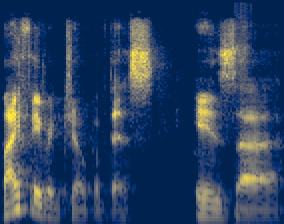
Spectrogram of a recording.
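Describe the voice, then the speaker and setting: A man's voice: sits low, lively intonation, measured pace, pushed and bright. A man co-hosting a movie review podcast, talking in a casual, opinionated way. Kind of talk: casual film discussion.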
